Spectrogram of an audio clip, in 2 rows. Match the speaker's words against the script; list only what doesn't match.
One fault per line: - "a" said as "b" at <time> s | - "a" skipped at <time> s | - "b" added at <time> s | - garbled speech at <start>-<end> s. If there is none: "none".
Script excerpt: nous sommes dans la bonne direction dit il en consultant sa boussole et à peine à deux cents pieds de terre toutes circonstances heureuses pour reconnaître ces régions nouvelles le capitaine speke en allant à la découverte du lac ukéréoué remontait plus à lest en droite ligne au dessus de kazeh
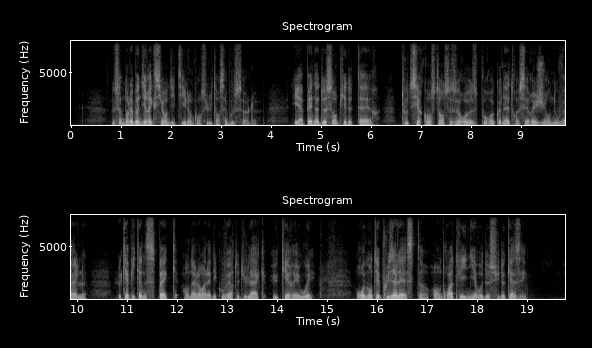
none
